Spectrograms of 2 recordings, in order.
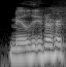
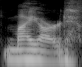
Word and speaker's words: Maillard: How do you pronounce it? Maillard. Whatever, dude. No, I'm talking about something else. Something you don't even know about. It's like extra science. Oh, it's like a mallard.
